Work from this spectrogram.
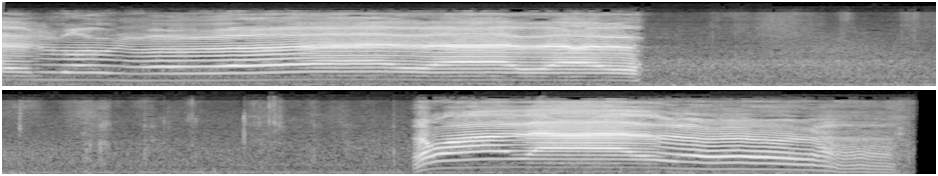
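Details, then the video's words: Domestic cat letting out two long, loud, drawn meows about three seconds each, the second rising then sliding down at its end, with a quiet pause between. "Cats Make Funny Sounds"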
